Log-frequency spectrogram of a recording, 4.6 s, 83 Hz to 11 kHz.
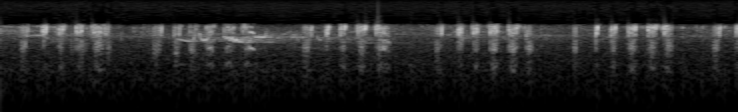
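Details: Black storks recorded in Estonia at 05:15 on 26 May 2012: quick rattling clatter in short pulse bursts, with a brief thin wheezing tone near the middle of the sequence.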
